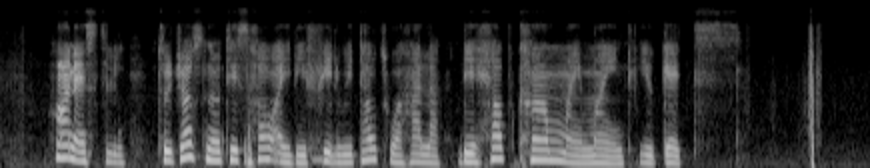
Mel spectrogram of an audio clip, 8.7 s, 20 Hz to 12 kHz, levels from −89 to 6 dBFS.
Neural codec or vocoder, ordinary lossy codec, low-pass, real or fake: none; Opus, 32 kbps; 7.2 kHz; real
